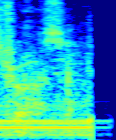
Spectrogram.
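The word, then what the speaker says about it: Strauss: was too right I believe Mr TR it's pronounced straws straws the way you say they know I'm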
